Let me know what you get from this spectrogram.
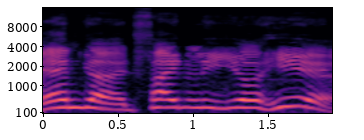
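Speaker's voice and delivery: put-on high-pitched elderly man voice. Voicing the elder character while playing through a game: old man voice. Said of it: "he's old, so he sounds like that".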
